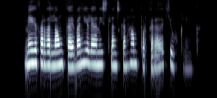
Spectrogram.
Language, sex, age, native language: Icelandic, female, 30-39, Icelandic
